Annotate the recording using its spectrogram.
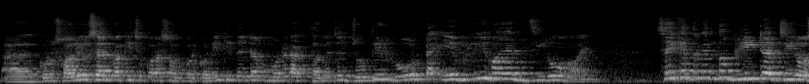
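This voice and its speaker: A man's voice: high voice, darkish tone, a little hiss or hum. A man giving a physics lecture, explaining step by step with many fillers and checks for understanding. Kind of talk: classroom lecture. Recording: echoey room, voice from a distance.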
